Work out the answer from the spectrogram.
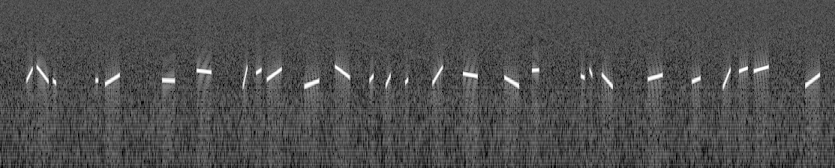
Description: Bird-like chirps. There is no code.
